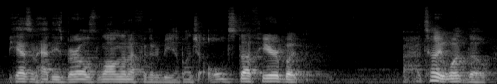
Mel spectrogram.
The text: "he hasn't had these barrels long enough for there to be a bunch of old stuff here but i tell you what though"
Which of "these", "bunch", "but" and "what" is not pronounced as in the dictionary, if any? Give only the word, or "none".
none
